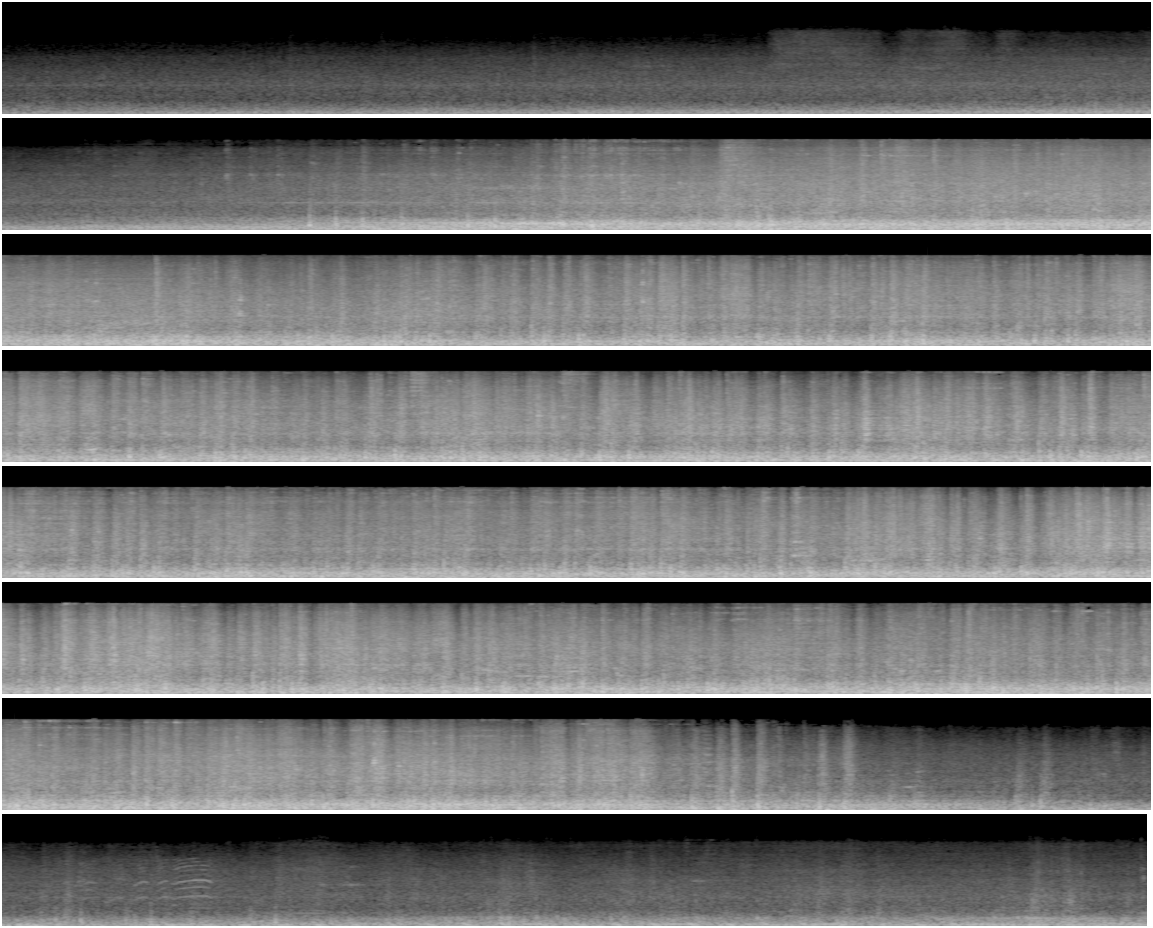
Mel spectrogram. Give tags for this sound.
ambience; railwaystation; train; transport

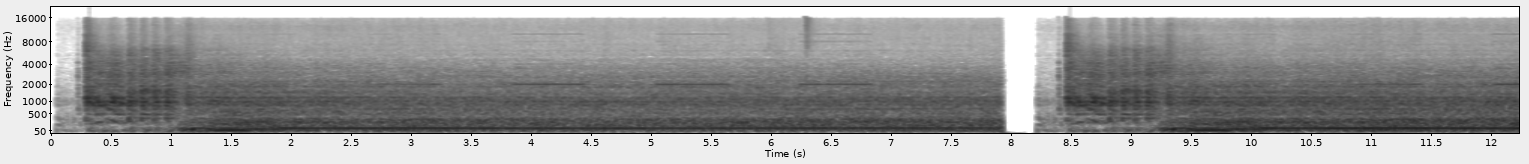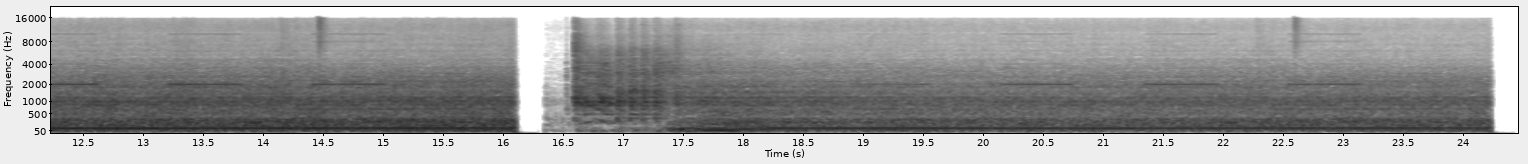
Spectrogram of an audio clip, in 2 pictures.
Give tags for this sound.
car; engine; ignition; starting; truck

